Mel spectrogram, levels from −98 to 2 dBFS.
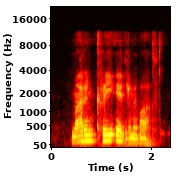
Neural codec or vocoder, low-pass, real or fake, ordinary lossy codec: none; 10.8 kHz; real; Opus, 16 kbps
